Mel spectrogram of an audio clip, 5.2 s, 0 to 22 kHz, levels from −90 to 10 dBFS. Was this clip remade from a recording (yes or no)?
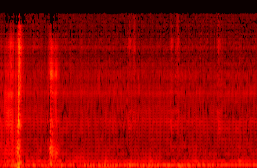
yes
